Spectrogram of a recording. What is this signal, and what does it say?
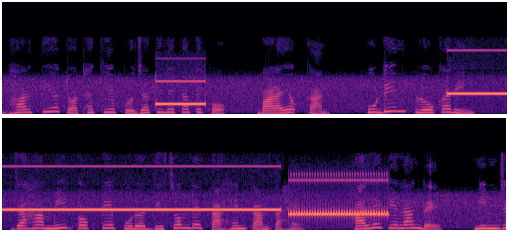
Fax machine handshake, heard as a beep, a long tone and a warble, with speech in Santali.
